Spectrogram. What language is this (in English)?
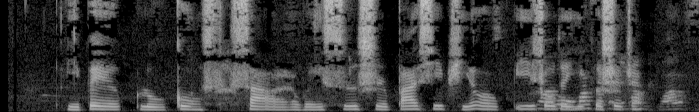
Chinese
